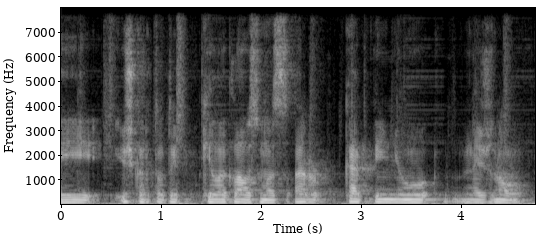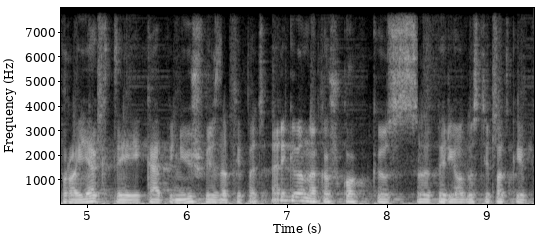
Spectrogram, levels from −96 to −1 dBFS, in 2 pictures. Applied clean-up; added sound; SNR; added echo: neural separator model SepFormer DNS4.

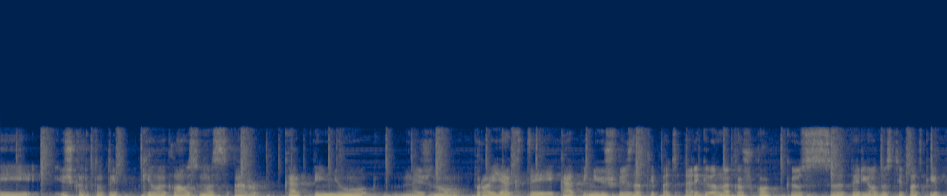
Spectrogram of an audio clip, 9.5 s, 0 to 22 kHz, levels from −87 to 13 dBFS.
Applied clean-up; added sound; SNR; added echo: none; Drum kit; 14 dB; reverberation time 0.6 s.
